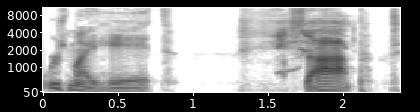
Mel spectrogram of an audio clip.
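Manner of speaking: low, exaggerated, overdone Chicago accent. Mocking extreme regional accents, the speaker gives an exaggerated Chicago accent. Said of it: "exaggerated, like when you're in Chicago".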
